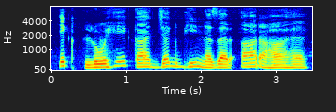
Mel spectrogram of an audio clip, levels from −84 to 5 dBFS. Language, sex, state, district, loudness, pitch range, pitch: Hindi, male, Jharkhand, Ranchi, -16 LUFS, 135-175 Hz, 160 Hz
